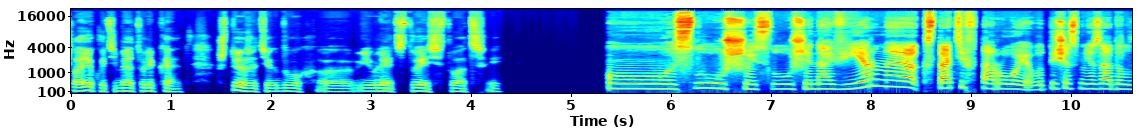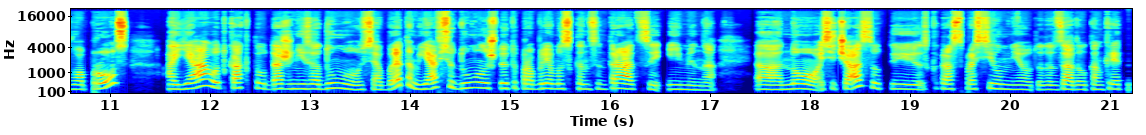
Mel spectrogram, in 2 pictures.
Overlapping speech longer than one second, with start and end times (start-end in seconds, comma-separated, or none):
none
